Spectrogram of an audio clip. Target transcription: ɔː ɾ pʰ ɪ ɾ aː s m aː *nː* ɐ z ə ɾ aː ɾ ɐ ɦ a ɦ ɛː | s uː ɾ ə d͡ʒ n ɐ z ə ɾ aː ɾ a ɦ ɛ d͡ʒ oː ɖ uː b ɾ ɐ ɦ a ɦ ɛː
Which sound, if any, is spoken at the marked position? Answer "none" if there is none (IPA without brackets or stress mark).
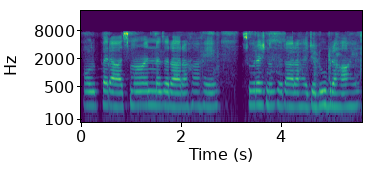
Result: nː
